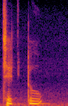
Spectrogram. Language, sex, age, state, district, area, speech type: Telugu, female, 30-45, Andhra Pradesh, N T Rama Rao, rural, read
